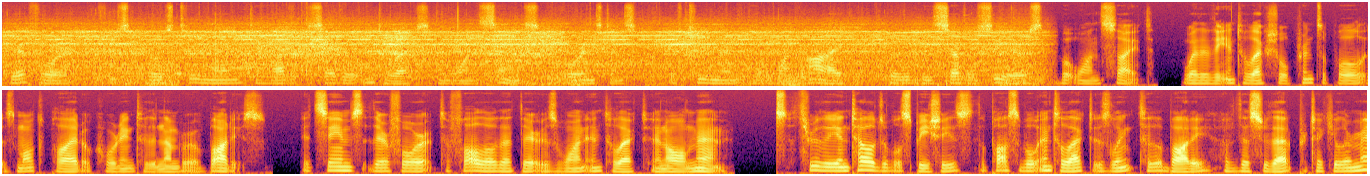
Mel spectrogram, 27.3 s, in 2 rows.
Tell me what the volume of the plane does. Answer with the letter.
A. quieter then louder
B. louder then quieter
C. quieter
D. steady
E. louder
D.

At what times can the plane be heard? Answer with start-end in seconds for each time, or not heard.
0.0-10.6.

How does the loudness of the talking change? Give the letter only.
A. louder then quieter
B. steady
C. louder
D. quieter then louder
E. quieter
C.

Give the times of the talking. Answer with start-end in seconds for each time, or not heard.
0.0-27.2.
